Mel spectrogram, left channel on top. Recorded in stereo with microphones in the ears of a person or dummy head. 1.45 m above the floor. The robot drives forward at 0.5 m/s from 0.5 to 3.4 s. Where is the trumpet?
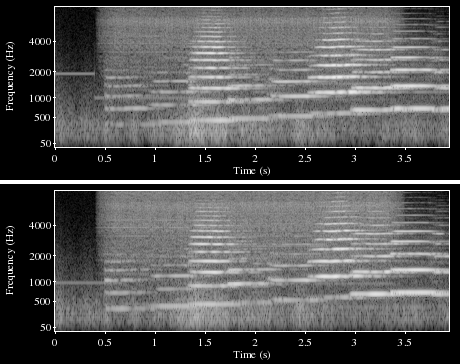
15° right (ahead or behind), 1.0 m; by 3.9 s 5° right (ahead or behind), 2.5 m.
